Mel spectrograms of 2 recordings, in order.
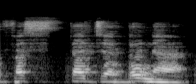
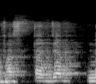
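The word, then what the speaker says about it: فَاسْتَجَبْنَا: അപ്പൊ ഫസ്തജബ്ന എന്ന് ഓതാൻ പാടില്ല. ഫസ്തജബ്ന എന്നല്ല, ഫസ്തജബ്ന. ബ് ബ് ബ ബ്. ഖുതുബുജ്ജദിന് സുക്കൂന് വന്നാൽ ആ അക്ഷരം നല്ല വെളിവാക്കി തന്നെ ഉച്ചരിക്കണം. അപ്പൊ ഫസ്തജബ്ന എന്ന് ഓതാൻ പാടില്ല.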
